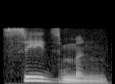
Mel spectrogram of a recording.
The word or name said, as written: seedsman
